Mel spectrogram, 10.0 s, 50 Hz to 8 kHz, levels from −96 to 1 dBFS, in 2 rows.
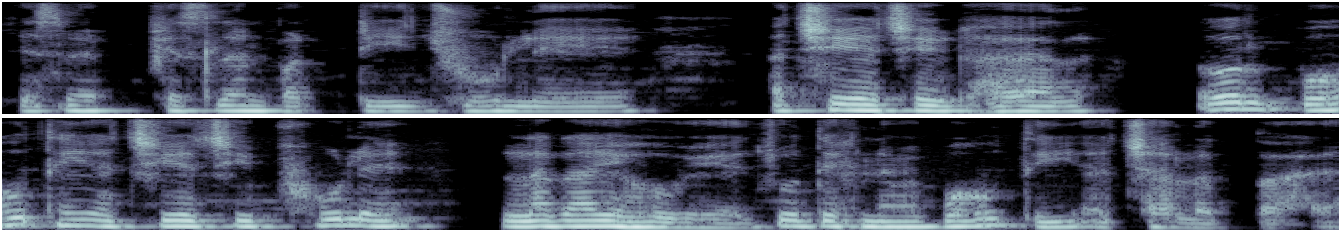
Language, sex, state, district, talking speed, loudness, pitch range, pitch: Hindi, male, Bihar, Lakhisarai, 155 wpm, -19 LUFS, 130-150 Hz, 140 Hz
